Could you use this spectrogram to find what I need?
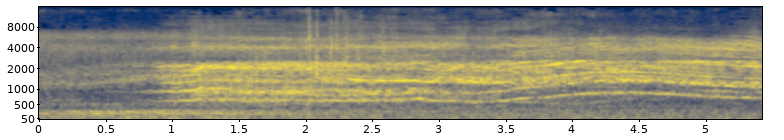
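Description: A creature gives wavering, eerie wails.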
